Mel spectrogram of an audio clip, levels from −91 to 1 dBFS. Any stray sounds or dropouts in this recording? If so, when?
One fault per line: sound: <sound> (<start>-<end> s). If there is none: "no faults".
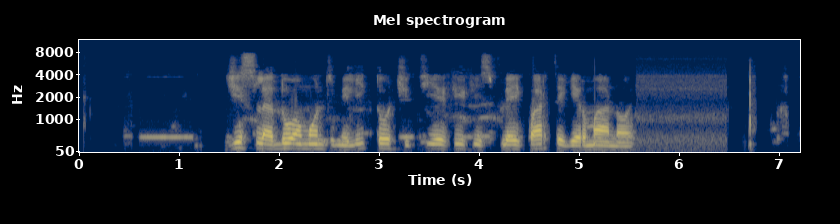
no faults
